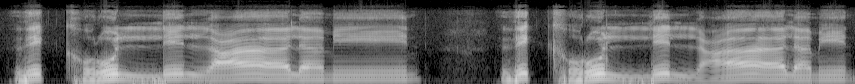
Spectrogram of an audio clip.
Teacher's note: we are going to again skip the noon sound, and this ra is going to go straight into lam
